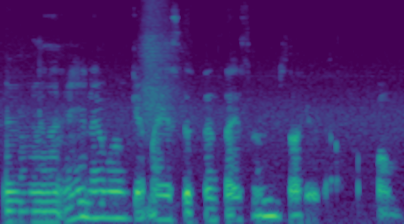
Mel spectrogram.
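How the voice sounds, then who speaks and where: A man's voice: medium pitch, sing-song, moderate pace, vocal fry, a little mellow, breathy edge, faint music behind. A man playing a tabletop game, speaking hesitantly and trailing off, with many fillers. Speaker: player. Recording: dry, dull lo-fi mic.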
